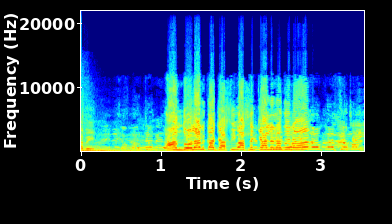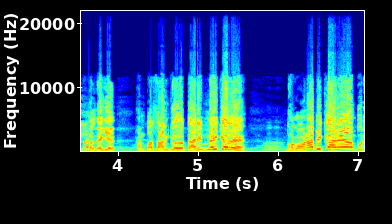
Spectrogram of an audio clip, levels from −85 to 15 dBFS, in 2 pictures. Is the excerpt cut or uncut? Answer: cut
